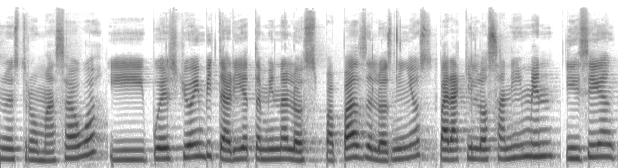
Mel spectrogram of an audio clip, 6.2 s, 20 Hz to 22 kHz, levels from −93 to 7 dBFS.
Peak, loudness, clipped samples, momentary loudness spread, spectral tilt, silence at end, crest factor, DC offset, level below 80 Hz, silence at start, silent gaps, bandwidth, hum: -4 dBFS; -22 LUFS; under 0.1%; 7 LU; -3 dB/octave; 0 s; 18 dB; under 0.1%; -70 dBFS; 0 s; none; 17.5 kHz; none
